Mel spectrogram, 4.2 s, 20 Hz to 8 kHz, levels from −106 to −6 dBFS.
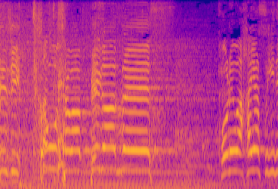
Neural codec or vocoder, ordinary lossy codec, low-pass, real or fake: none; none; none; real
